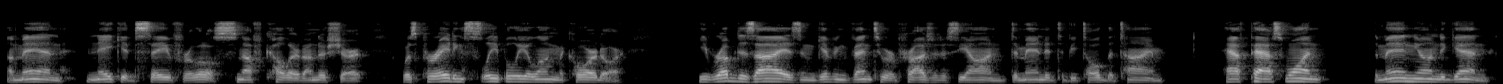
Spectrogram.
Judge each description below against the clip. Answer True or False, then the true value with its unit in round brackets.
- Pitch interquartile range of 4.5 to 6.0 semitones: False (3.2 semitones)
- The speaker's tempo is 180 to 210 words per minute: False (160 wpm)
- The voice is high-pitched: False (115 Hz)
